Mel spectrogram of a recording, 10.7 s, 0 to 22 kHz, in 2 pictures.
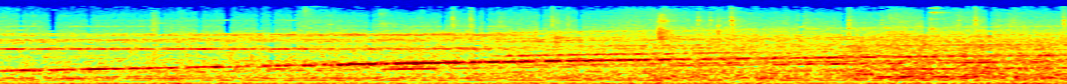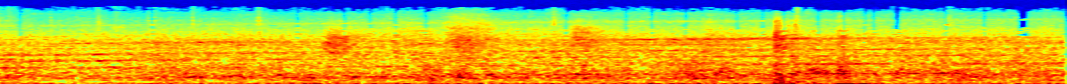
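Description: Victoria line 2009 Stock tube train accelerating away from a station: the traction motors give a whine that rises in pitch and then levels off, over a rumble that grows louder as the train gathers speed, with a few clicks from the track near the end.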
